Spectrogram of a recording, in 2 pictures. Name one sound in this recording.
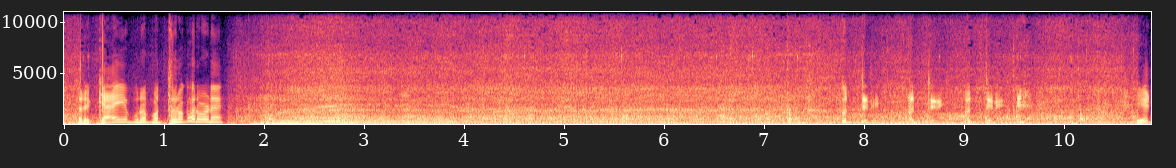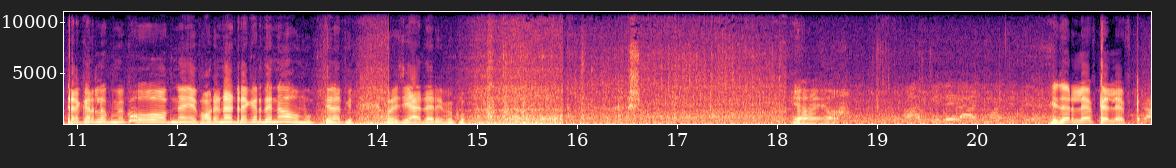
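A motorcycle engine rumbles steadily and then idles.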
